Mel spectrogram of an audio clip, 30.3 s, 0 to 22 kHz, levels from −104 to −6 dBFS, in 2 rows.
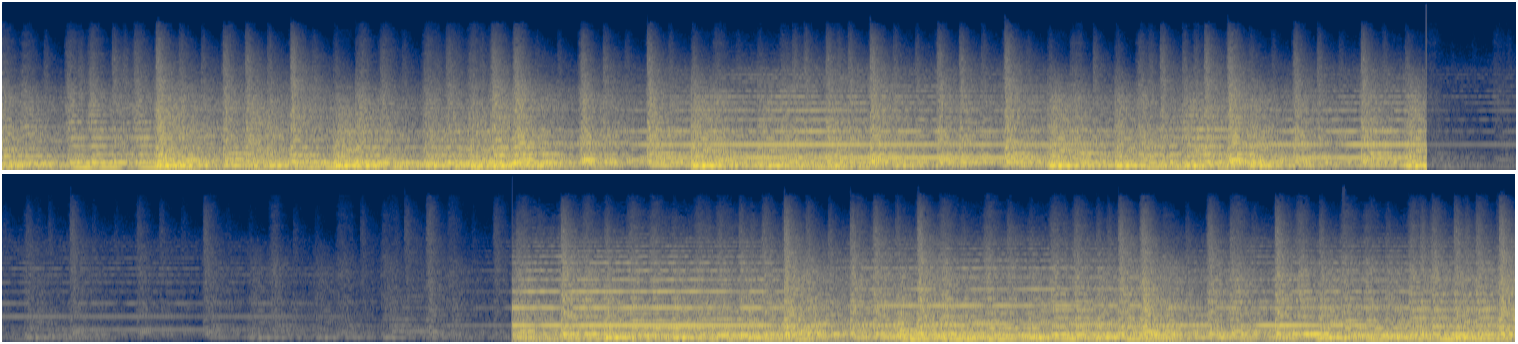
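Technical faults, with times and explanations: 14.24 to 20.24 s, one channel inverted: for six seconds the sound collapses to a faint trace, dropping by about 34 dB, with its centre all but gone. What remains is faint, the small difference between the two sides. This is likely one stereo channel flipped in polarity, so that when left and right are summed to mono the shared material cancels and only what differs between them survives.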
